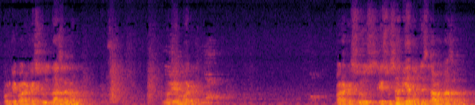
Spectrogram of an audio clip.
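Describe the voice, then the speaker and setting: A man's voice: sing-song, moderate pace, long pauses, slight background noise. Man preaching in an echoey church. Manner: dramatic, swings from raised questions to hushed low emphasis. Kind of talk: sermon. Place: church sanctuary. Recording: echoey church hall, far from the mic.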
